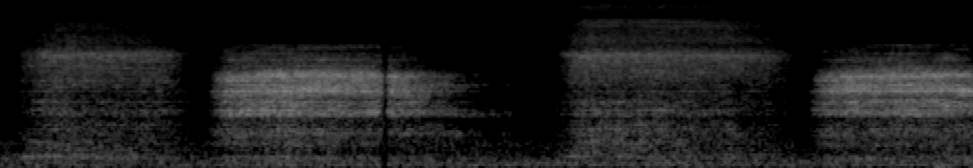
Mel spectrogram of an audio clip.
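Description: During a humble warrior yoga pose, slow, deep breaths rise and fall in long, even cycles of inhale and exhale. The breathing is close and soft, with brief pauses between breaths and no talking.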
